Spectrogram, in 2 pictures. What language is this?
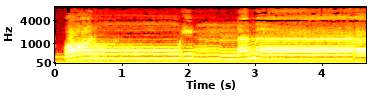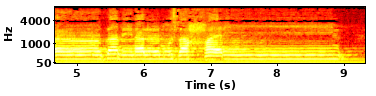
Arabic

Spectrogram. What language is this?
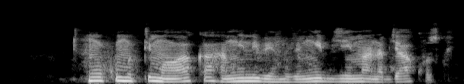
Kinyarwanda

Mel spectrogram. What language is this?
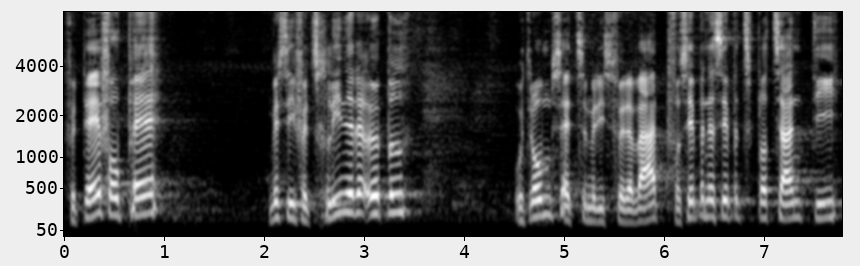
Swiss German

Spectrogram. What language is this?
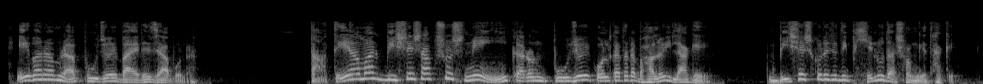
Bangla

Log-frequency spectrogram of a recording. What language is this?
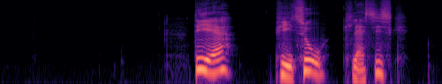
Danish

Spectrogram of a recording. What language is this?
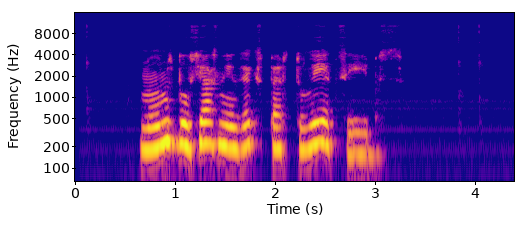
Latvian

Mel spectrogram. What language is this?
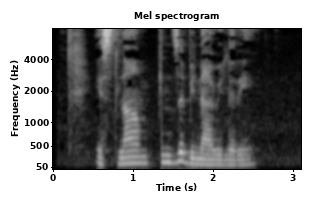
Pashto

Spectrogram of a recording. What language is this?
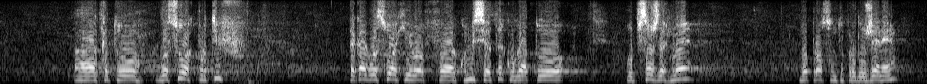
Bulgarian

